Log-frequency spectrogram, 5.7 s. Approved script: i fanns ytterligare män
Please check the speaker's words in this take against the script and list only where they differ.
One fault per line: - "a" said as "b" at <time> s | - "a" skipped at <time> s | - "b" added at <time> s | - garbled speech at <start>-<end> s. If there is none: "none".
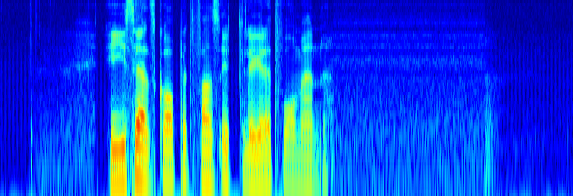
- "sällskapet" added at 1.3 s
- "två" added at 2.7 s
